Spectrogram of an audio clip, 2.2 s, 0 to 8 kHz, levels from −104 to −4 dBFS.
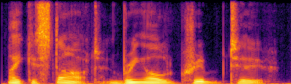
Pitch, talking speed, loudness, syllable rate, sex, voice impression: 110 Hz, 220 wpm, -15 LUFS, 4.2 syllables/s, male, masculine, middle-aged, tensed, slightly dark, slightly raspy, sincere, calm, mature, wild, kind, modest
